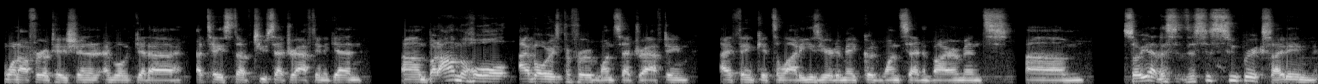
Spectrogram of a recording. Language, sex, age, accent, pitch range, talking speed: English, male, 30-49, American, 100-155 Hz, 185 wpm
